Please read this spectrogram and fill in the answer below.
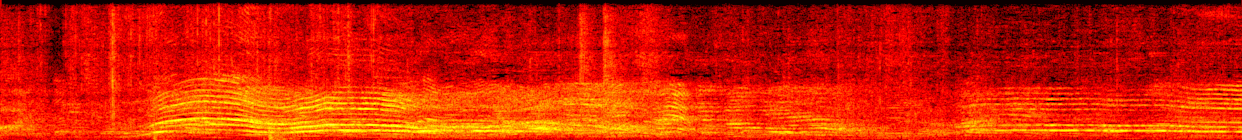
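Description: Young children shouting and squealing as they play, high pitched cries that rise and fall, then a long held high shout starting about five seconds in.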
